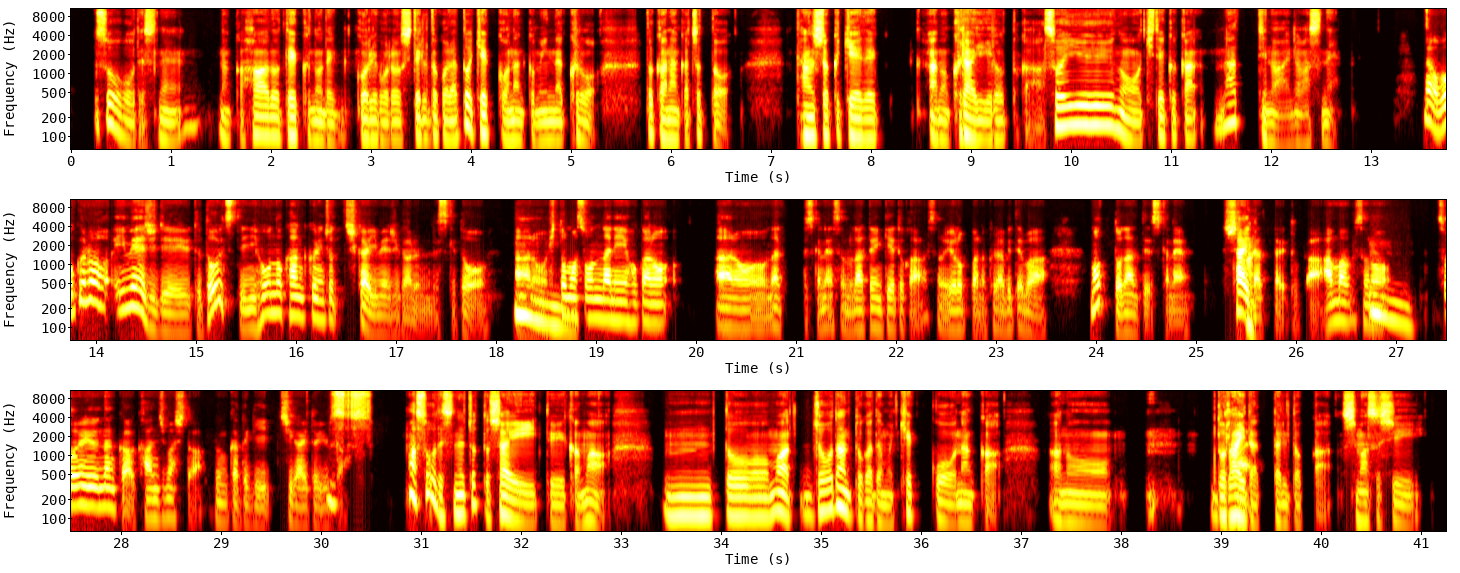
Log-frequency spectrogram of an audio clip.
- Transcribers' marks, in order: throat clearing
- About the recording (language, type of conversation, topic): Japanese, podcast, 文化的背景は服選びに表れると思いますか？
